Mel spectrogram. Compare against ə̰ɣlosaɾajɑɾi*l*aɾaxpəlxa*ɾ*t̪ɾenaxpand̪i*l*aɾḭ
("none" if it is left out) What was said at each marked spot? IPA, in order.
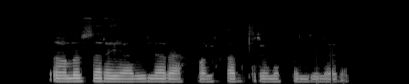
l, ɾ, l

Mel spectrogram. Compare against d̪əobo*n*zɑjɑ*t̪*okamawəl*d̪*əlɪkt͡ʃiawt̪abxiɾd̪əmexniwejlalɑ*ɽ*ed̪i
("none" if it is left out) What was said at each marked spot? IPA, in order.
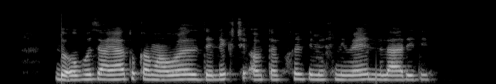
none, t̪, d̪, ɾ

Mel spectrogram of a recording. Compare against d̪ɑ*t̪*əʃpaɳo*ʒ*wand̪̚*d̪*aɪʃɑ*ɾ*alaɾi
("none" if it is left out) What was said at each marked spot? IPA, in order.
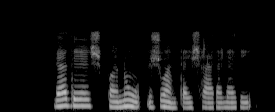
d̪, ʒ, t̪, ɾ

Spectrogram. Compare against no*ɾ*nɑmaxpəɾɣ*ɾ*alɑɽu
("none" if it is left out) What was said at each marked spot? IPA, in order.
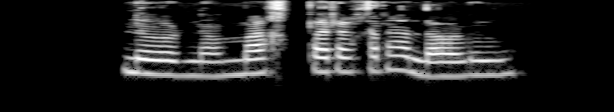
ɾ, ɾ

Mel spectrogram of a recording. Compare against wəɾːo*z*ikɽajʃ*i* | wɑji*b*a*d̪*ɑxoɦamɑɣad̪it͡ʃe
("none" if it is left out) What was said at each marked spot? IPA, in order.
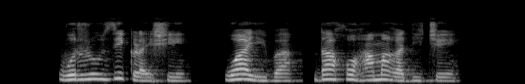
z, i, b, d̪

